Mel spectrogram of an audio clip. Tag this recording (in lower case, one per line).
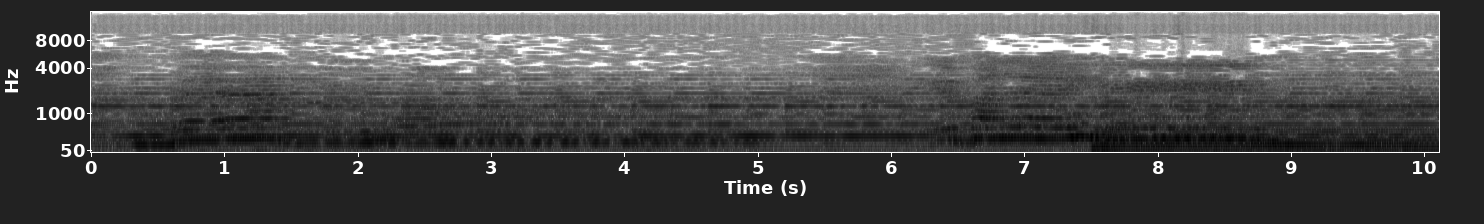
music
female singing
